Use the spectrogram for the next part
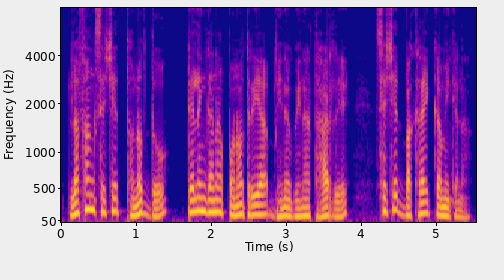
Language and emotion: Santali, neutral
